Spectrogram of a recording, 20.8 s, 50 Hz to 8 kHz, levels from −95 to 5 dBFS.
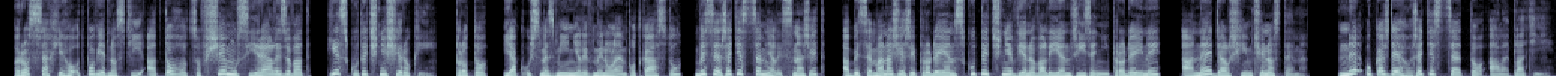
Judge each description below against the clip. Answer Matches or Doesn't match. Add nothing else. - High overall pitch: Matches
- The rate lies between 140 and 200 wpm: Doesn't match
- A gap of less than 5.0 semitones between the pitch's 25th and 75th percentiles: Doesn't match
